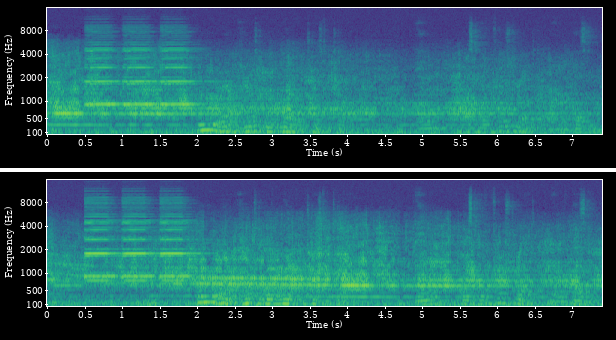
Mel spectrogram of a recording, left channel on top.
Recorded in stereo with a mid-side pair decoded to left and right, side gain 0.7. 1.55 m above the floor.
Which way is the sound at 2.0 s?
45° right.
